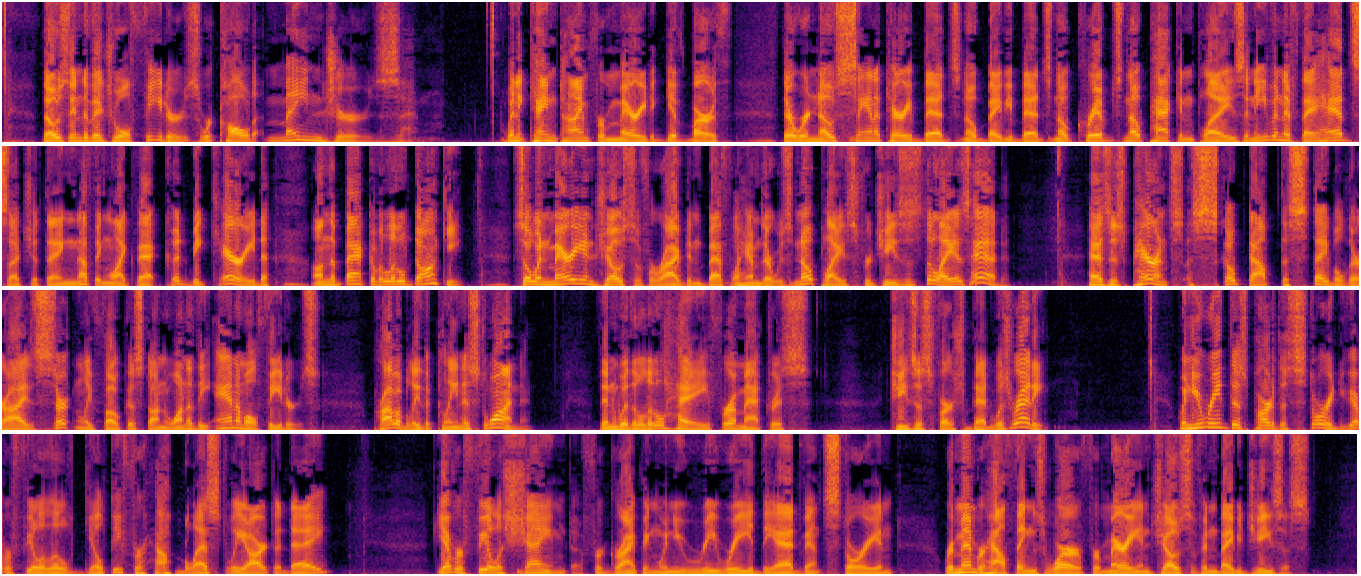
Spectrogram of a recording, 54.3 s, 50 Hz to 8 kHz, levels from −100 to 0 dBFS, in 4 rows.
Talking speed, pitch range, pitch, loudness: 165 wpm, 115-155 Hz, 135 Hz, -20 LUFS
